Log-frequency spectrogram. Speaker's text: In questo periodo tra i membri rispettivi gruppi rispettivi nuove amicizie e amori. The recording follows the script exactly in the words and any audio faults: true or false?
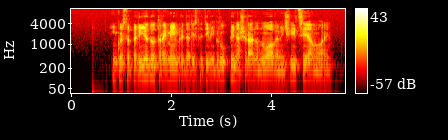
false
